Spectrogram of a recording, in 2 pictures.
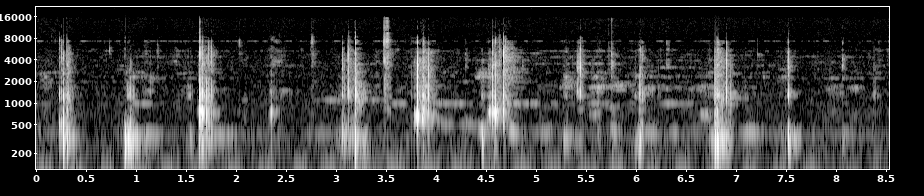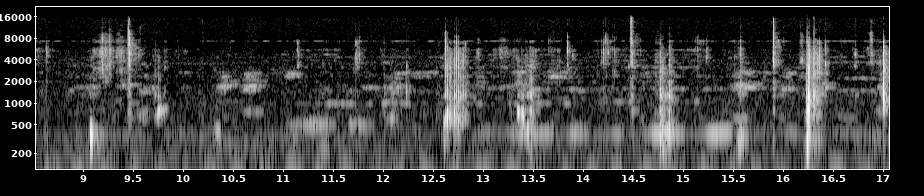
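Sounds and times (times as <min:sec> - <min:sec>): sharp crunches of chewing: 0:00.0 - 0:07.6, 0:08.4 - 0:09.9, 0:12.5 - 0:17.0.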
